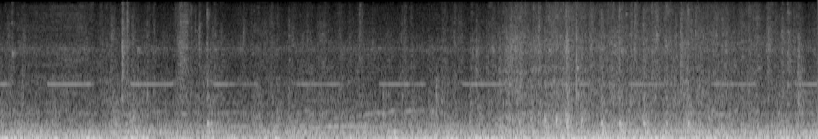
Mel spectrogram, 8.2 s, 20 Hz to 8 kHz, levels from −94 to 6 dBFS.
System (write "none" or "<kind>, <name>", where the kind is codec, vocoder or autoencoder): none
